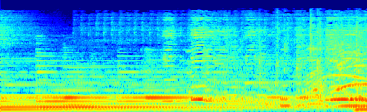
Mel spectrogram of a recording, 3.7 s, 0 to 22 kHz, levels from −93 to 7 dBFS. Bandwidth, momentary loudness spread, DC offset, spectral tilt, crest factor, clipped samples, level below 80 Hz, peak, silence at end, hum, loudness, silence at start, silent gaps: 15.5 kHz; 9 LU; under 0.1%; -6 dB/octave; 14 dB; under 0.1%; -44 dBFS; 0 dBFS; 0 s; none; -17 LUFS; 0 s; none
